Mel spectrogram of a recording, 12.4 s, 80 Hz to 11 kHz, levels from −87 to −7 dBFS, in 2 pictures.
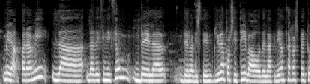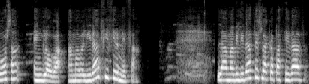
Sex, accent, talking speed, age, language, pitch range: female, Spanish, 120 wpm, 40-59, Spanish, 205-260 Hz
